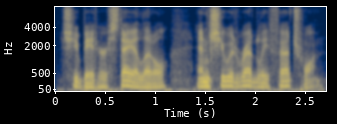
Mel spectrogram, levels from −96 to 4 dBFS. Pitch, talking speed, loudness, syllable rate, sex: 110 Hz, 265 wpm, -18 LUFS, 6.9 syllables/s, male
